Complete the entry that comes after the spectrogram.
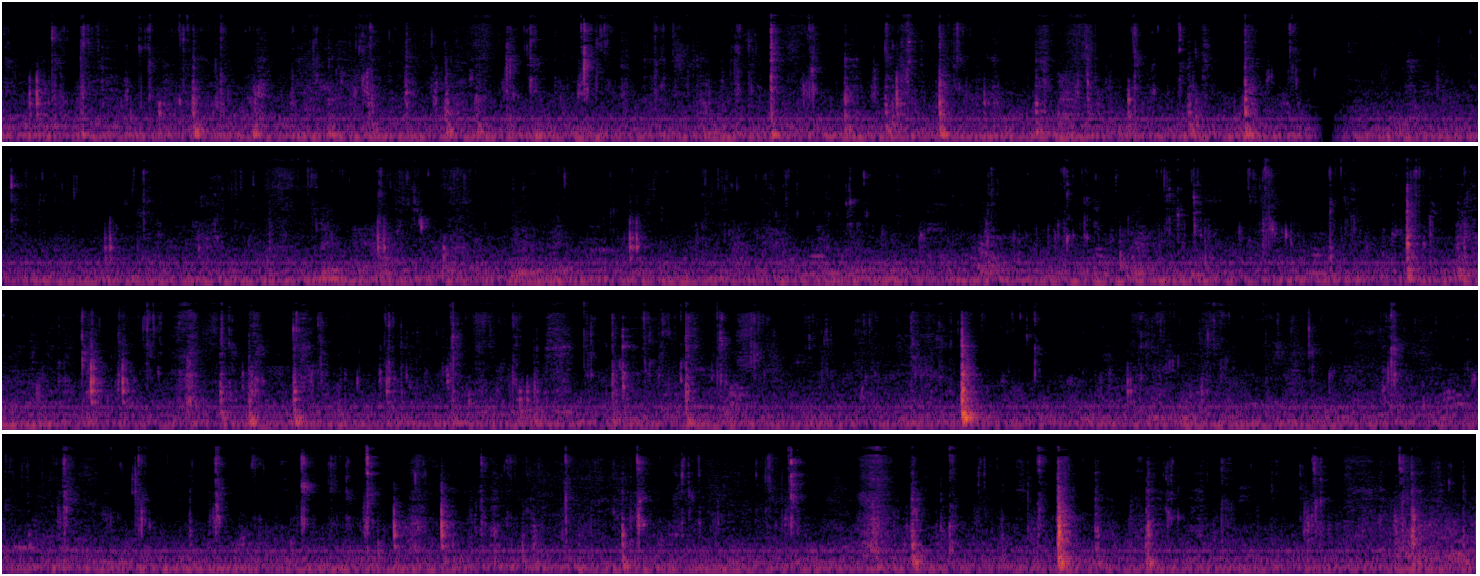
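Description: Close-up mouth sounds of two people eating rice and curry by hand: soft wet chewing, lip smacks and fingers squishing rice on steel plates, heard as many small clicks over a faint steady hum.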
